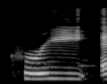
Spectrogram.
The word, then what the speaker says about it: create: about in this word create create what vowel sounds do we hear in that word e and a cree 8 okay all right now let's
